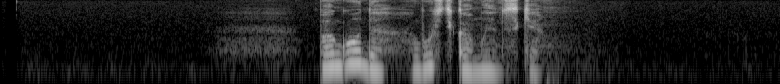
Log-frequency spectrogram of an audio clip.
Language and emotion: Russian, sad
